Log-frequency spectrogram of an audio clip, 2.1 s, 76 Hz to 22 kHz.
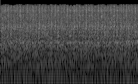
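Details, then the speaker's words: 2003 Ford Excursion Limited, 7.3 Power Stroke diesel: steady, even diesel clatter at idle with no stumble or missed beats; healthy, smooth-running diesel. "just a nice clean rig a lot of power if you already know these engines uh it's you know seven three so uh they're just tried and proven bulletproof"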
